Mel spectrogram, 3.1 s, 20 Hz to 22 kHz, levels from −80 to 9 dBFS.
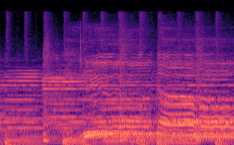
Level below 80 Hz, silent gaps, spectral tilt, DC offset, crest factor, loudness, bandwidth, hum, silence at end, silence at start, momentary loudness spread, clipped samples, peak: -32 dBFS; none; -5.5 dB/octave; under 0.1%; 14 dB; -14 LUFS; 16 kHz; none; 0 s; 0 s; 6 LU; under 0.1%; 0 dBFS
